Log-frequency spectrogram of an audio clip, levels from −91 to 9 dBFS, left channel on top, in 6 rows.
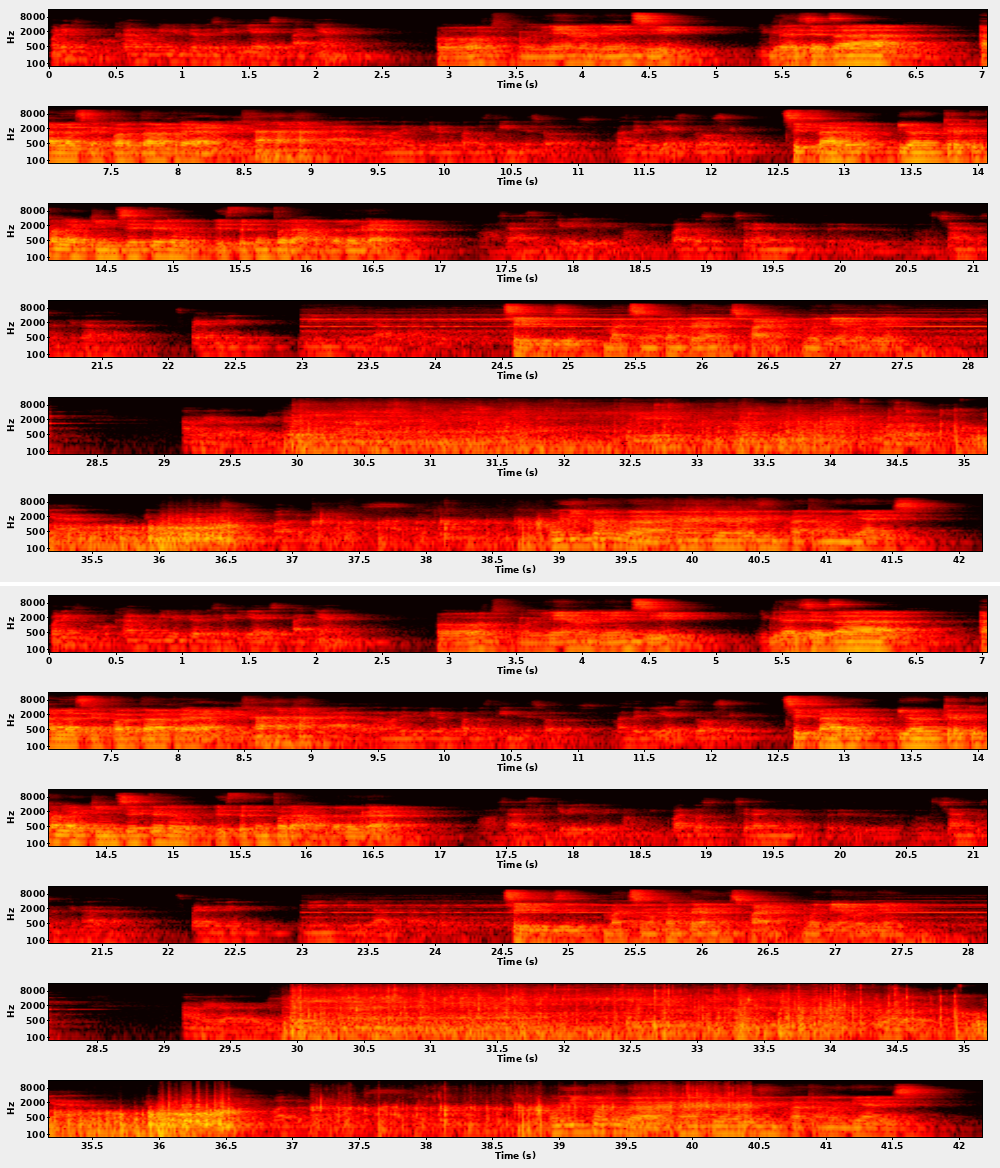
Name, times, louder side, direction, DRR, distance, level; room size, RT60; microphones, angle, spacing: voice 1, 0.0-2.2 5.3-6.6 7.2-12.2 15.7-16.2 17.3-21.7 22.2-22.5 23.0-24.1 27.5-27.6 29.1-32.0 32.5-32.9 33.3-34.0 34.3-34.8 35.1-35.5 35.8-37.8, equal, 35° left, -7 dB, 2.6 m, -43 dB
voice 2, 2.9-4.7 5.5-6.3 7.0-9.0 12.5-16.7 24.5-27.5 38.9-41.6, equal, 5° left, -2 dB, 0.5 m, -30 dB
sound 1, 23.0-28.1, left 7 dB, 80° left, 0.5 m, -40 dB
Fill (with liquid), 29.8-36.6 37.1-40.4, right 5 dB, 80° right, 0.4 m, -32 dB
9.6 x 4.3 x 3.4 m, 0.99 s
head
